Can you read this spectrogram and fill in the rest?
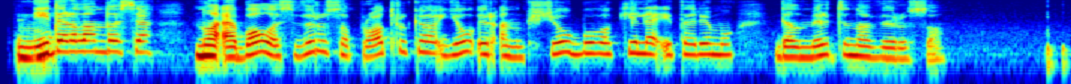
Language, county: Lithuanian, Vilnius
